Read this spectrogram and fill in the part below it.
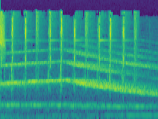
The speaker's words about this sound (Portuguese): O som da sirene anuncia a uma corrida contra o tempo para salvar vidas.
